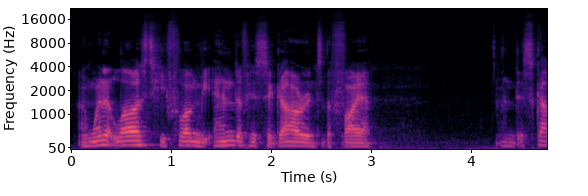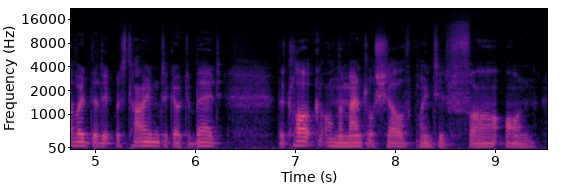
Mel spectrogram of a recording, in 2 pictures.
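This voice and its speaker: A man reading a literary story aloud as a dramatic narrator, with theatrical, emphatic phrasing and deliberate pauses. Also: fairly low pitch, fairly even intonation, gravelly. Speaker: story reader, host.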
